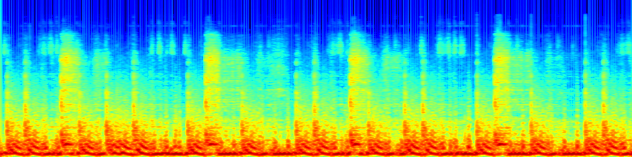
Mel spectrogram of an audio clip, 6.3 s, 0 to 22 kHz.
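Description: Trap-style electronic music played loud through a Logitech Z906 subwoofer: a steady deep bass line and busy melody under a sharp hit that comes about every second and a half.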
